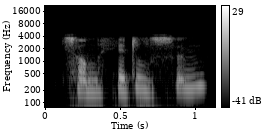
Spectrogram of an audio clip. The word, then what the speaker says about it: Tom Hiddleston: There's something else that Ken put there, a rather shaky video, so be careful, but this is, not sure how you pronounce his name, Tom Hiddleston, is it? – Yes.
